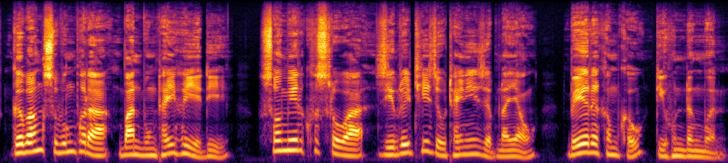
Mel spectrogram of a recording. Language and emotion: Bodo, neutral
